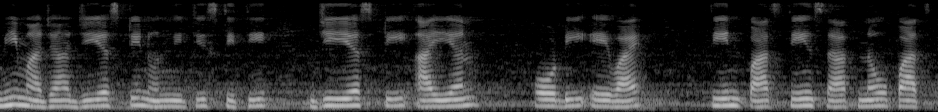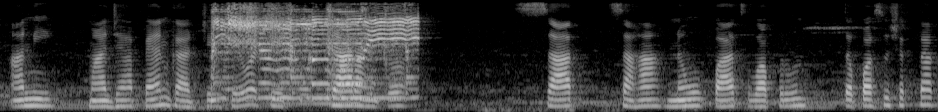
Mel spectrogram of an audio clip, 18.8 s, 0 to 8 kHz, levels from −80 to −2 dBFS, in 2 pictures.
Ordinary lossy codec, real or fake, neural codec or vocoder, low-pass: none; real; none; 7.2 kHz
